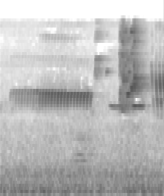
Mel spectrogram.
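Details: Canary song used to stir breeding readiness in female canaries: a steady buzzy trill held for about a second, then a bright high burst of rapid notes and sweeps, over a low background hum.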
